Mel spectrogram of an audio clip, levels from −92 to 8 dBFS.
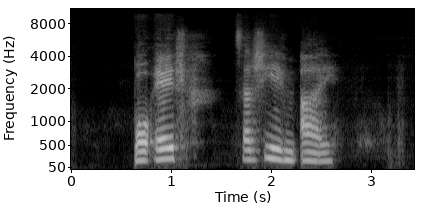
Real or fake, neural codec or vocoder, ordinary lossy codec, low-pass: fake; codec, 16 kHz in and 24 kHz out, 0.6 kbps, FocalCodec, streaming, 4096 codes; AAC, 64 kbps; 9.9 kHz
